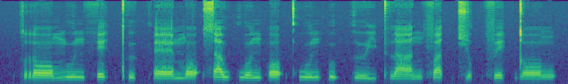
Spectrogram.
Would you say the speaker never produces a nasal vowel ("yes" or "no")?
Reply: yes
